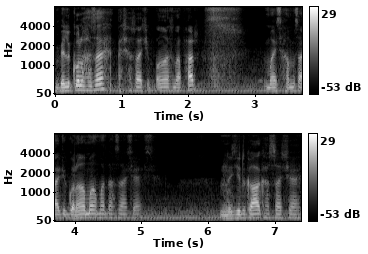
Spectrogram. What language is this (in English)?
Kashmiri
